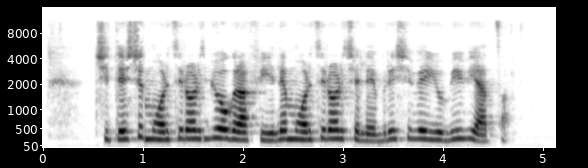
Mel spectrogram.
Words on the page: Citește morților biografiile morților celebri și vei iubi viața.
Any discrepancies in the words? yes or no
no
